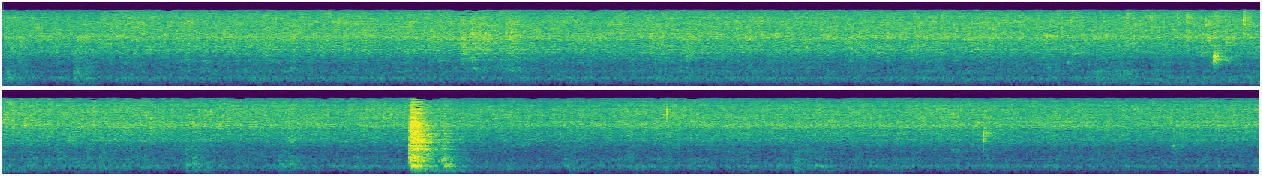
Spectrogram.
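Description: Pork chops frying in grease in a skillet, a steady sizzle. One loud knock comes about two-thirds of the way through.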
